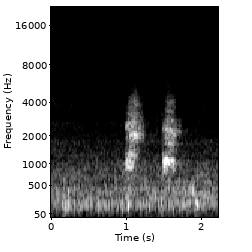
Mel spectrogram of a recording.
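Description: A dog barking faintly twice, about half a second apart.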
